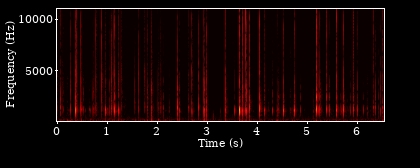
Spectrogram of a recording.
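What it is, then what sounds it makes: Vinyl pencil case. Long nails tap and scratch on a small, clear orange vinyl pencil case with a snap flap and pens inside, then the case is lifted. The taps come as rapid bursts of short, dry, bright clicks with crinkly plastic scratching between them and almost no ring.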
